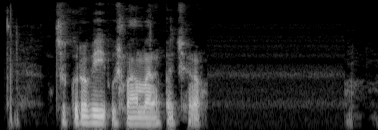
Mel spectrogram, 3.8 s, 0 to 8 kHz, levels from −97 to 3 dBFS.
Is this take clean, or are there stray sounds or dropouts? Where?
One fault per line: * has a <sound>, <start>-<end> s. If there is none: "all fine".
all fine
